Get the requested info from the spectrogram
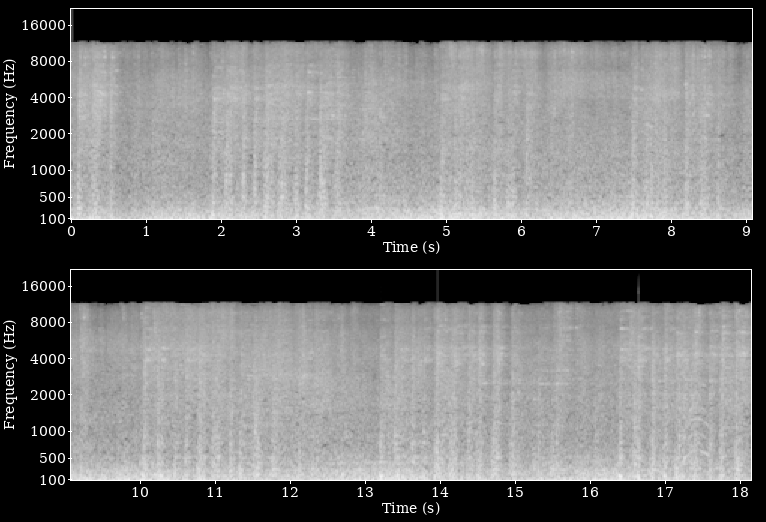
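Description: Union Pacific double-stack intermodal train rolling past, its well cars' steel wheels rumbling and clattering steadily over the track with rapid clicks.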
